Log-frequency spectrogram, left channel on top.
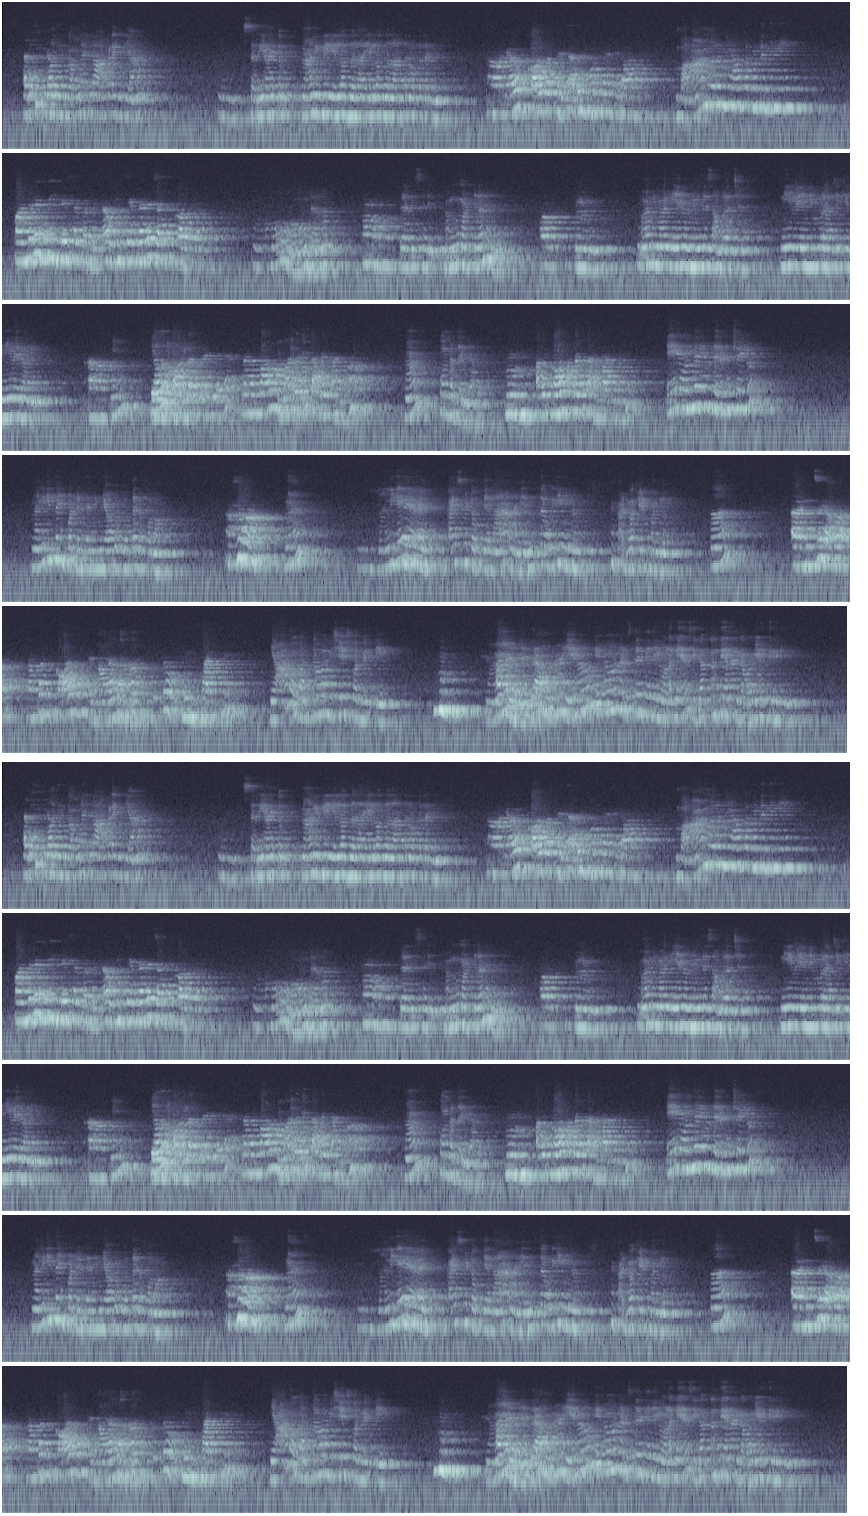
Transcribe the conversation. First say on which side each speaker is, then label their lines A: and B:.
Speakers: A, on the right (about 65°); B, on the right (about 20°).
A: ಹೋಒ
B: ಅದಕ್ಕೆ ಕೇಳಿಸ್ತಿರ್ಲಿಲ್ಲ
A: ನಿನ್ ಗಮನ ಎಲ್ಲಾ ಆ ಕಡೆಗಿದ್ಯಾ ಹ್ಮ್. ಸರಿ ಆಯ್ತು ನಾನ ಇಲ್ಲಿ ಎಲ್ಲೋದ್ಲಲ್ಲಾ ಎಲ್ಲೋದ್ಲಲ್ಲಾ ಅಂತ ನೋಡ್ಕತಾ ಇದ್ದೀನಿ.
B: ಹ ಅದ್ ಯಾವದೊ ಕಾಲ್ ಬರ್ತೈತೆ ಅದನ್ನ ನೋಡ್ತಾ ಇದ್ದೆ ಯಾರು.
A: ಭಾನುವಾರನು ಯಾವ ಕಾಲು್ ಬರ್ತೈದ್ ನಿನ್ಗೆ.
B: ಅಂದ್ರೆ ವೀಕ್ ಡೇಸ್ ಅಲ್ಲಿ ಬರ್ಬೇಕಾ ವೀಕ್ ಎಂಡ್ ಅಲ್ಲೇ ಜಾಸ್ತಿ ಕಾಲ್ ಬರೋದು.
A: ಒಹೊಹೋ ಹೌದಾ.
B: ಹ್ಮ್
A: ಸರಿ ಸರಿ ಹಂಗು ಮಾಡ್ತೀರಾ ನೀವು.
B: ಹೌದು.
A: ಹ್ಮ್ ಮಾಡಿ ಮಾಡಿ ಏನು ನಿಮ್ದೇ ಸಾಮ್ರಾಜ್ಯ. ನೀವೇ ನಿಮ್ ರಾಜ್ಯಕ್ಕೆ ನೀವೇ ರಾಣಿ.
B: ಹ
A: ಹ್ಮ್
B: ಯಾವೋ
A: ಏನಾರ
B: ಕಾಲ್
A: ಮಾಡ್ಕೊಳ್ಳಿ
B: ಬರ್ತ ಇ ತೆ ನಾನ ಆ ಕಾಲ್ ನ
A: ಹೌದಾ
B: ಮಾತಾಡ್ಬಿಟ್ಟು ಆಮೇಲ್ ಮಾಡ್ಲಾ.
A: ಹ್ಮ್ ಫೋನ್ ಬರ್ತಾ ಇದ್ಯಾ.
B: ಹ್ಮ್ ಅದನ್ ಕಾಲ್ ಮಾತಾಡ್ಬಿಟ್ಟು ಆಮೇಲ್ ಮಾಡ್ತೀನಿ.
A: ಏ ಒಂದೇ ಒಂದ್ ಎರಡು ನಿಮಿಷ ಇರು. ನನಗಿಂತ ಇಂಪಾರ್ಟೆಂಟ್ ನಿನಗೆ ಯಾವ್ದೋ ಬರ್ತಾ ಇರೋ ಪೋನು
B: ಹಾ ಹಾ ಹಾ
A: <unintelligible> ಹ್ಮ್ ನನಗೆ
B: ಹ್ಮ್
A: ಕಾಯಸ್ಬಿಟ್ಟ ಹೋಗ್ತಿಯಲ್ಲಾ ಎನ್ ಮತ್ತ ಹುಡುಗಿ ನೀನು ಅಡ್ವಕೇಟ್ ಮಗಳು ಹ
B: ಹ ನಿಜ ಯಾವ್ದೋ ನಂಬರದ್ದೂ ಕಾಲ್ ಬರ್ತ್ ತ್ತಿತ್ತು
A: ಹೌದಾ
B: ಯಾವದಂತ ನೋಡ್ಬಿಟ್ಟು ನಿನಗ್ ಮಾಡ್ತೀನಿ.
A: ಯಾರ ಅವರು ಅಂತ ವಿಶೇಷವಾದ್ ವ್ಯಕ್ತಿ.
B: <unintelligible>
A: ಹಾ
B: ಅದೇ ಗೊತ್ತಿಲ್ಲ
A: ಎಲ್ಲಾ ಇಗ್ ಹಾ ಏನೋ ಏನೋ ನಡಸ್ತಾ ಇದಿಯಾ ನೀನು ಒಳಗೆ ಸಿಗಾಕಂತೀಯಾ ನನಗೆ ಅವಾಗ ಹೇಳ್ತೀನಿ ನಿನಗೆ.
